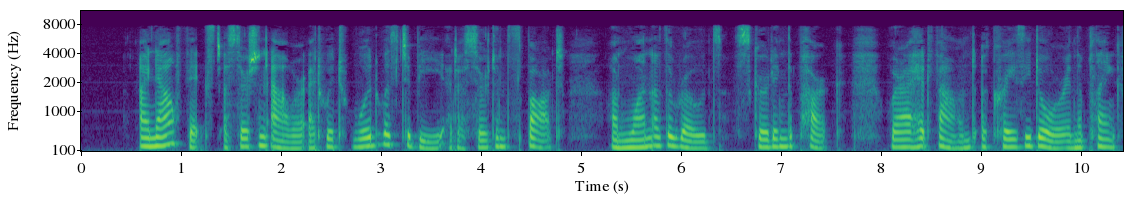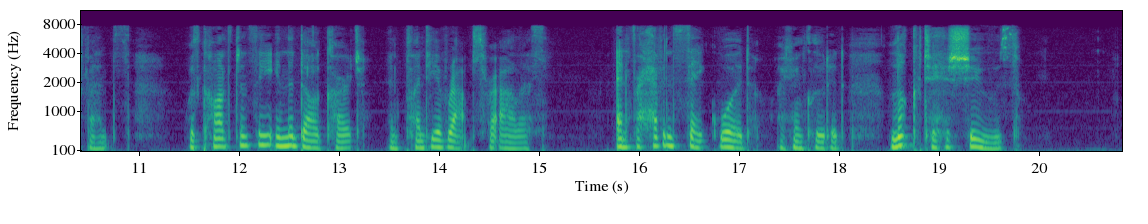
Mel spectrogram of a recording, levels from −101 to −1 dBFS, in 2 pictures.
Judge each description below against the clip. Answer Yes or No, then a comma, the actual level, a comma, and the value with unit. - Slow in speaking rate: No, average, 165 wpm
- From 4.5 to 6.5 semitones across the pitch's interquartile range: No, average, 4.0 semitones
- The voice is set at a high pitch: No, medium, 175 Hz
